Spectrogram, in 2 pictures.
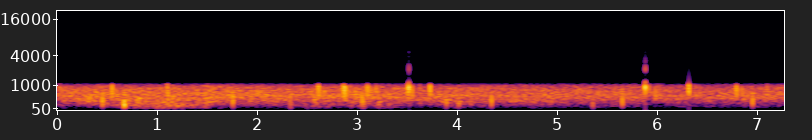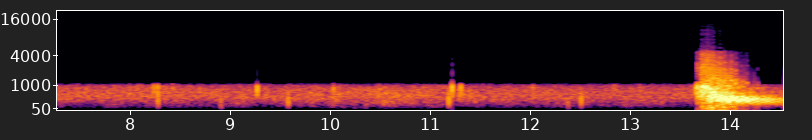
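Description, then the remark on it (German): Sped-up seismic recording of a magnitude 7.5 earthquake in the Wharton Basin, Indian Ocean, several days compressed into 17 seconds: a long stretch of muffled, steady hiss dotted with small pops, then a sudden loud burst of roaring rumble near the end. “Man merkt gar nicht vorher, dass in diesem Rauschen ein großes Brummen enthalten ist vorneweg, aber dahinter dann ganz eindrücklich dieses große Erdbeben.”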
